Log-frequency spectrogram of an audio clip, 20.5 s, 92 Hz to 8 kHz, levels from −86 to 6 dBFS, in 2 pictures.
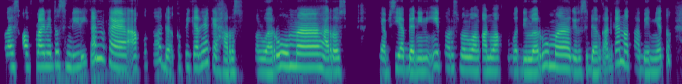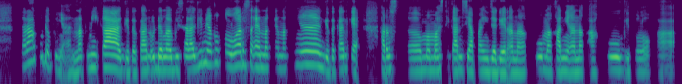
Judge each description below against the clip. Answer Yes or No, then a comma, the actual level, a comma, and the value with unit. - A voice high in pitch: Yes, high, 200 Hz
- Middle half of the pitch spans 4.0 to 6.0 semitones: Yes, average, 4.3 semitones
